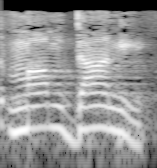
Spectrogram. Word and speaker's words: Mamdani: The name is Mamdani, M-A-M-D-A-N-I. You should learn how to say it.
